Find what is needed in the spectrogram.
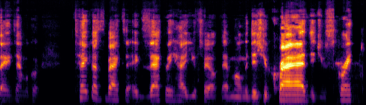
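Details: Adult speaker; Normal speech.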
